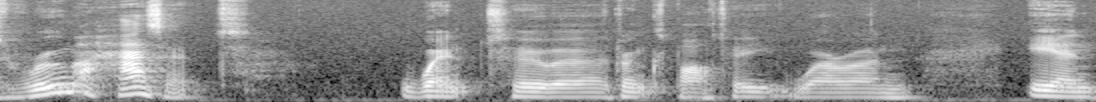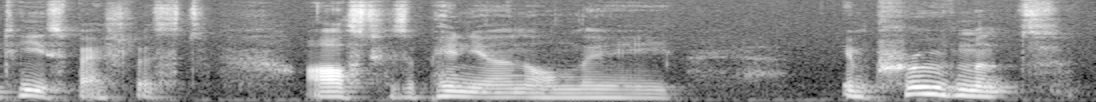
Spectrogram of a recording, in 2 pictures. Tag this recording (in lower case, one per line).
speech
